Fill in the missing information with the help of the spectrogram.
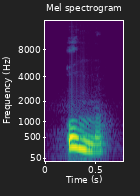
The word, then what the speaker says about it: AUM: Euh, AUM, en fait, c'est OM, concrètement. Je sais que le son om euh, aujourd'hui on l'écrit OM, mais traditionnellement ça s'écrit AUM et silence.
